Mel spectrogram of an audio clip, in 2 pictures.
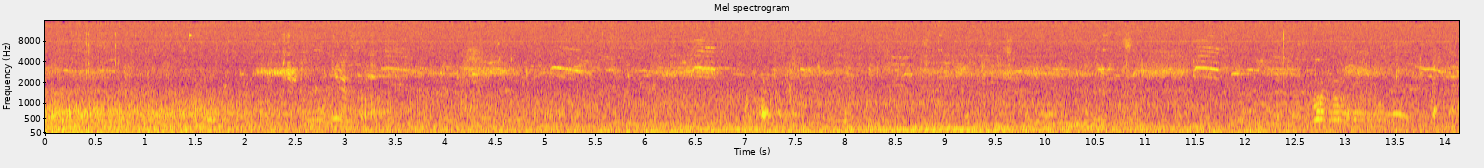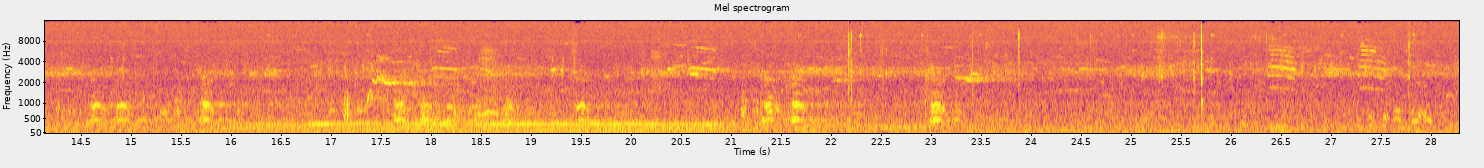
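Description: A stick scrapes and drags across dry ground.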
